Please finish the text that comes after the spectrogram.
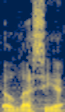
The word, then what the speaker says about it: Alessia: Saint Alessia is usually said like this. You need to find the Staff of Saint Alessia and return it to Surak at the Chapel of Talos in Bruma.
